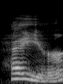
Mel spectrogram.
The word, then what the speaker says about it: Hellier: However, it is pronounced Hellier.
